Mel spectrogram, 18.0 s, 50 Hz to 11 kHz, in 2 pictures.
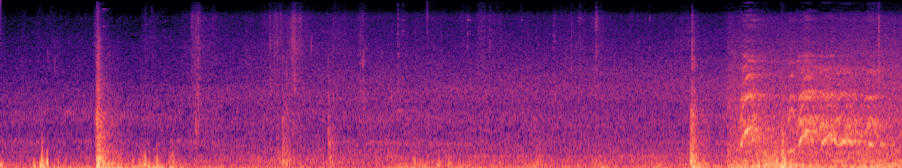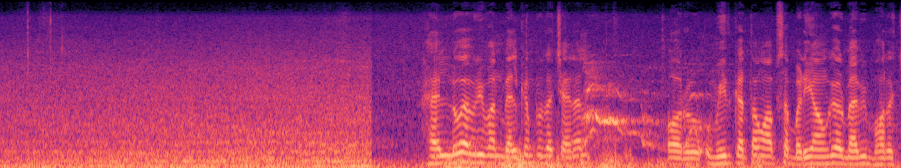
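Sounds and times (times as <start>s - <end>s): car door shutting: 6.9s - 7.1s
steady low hum: 7.2s - 12.8s.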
